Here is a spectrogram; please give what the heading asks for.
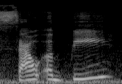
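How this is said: It is said with a British pronunciation. "The British pronunciation was"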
